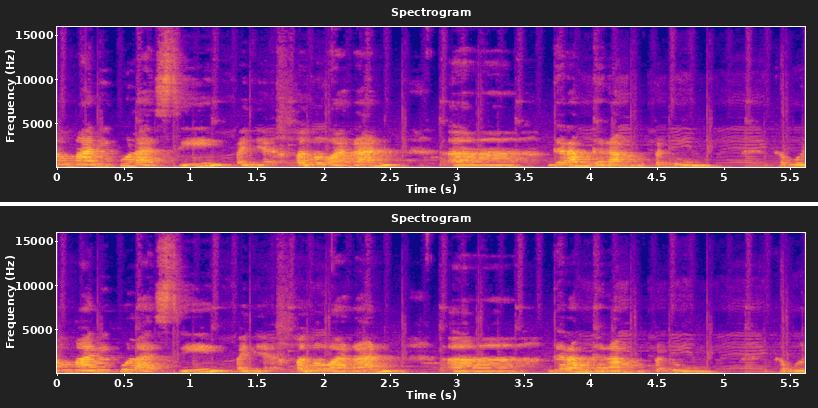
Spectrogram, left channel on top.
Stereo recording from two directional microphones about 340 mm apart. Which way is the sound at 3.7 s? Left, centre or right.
Centre.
